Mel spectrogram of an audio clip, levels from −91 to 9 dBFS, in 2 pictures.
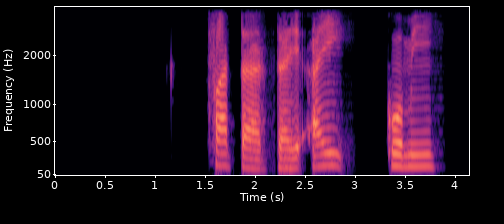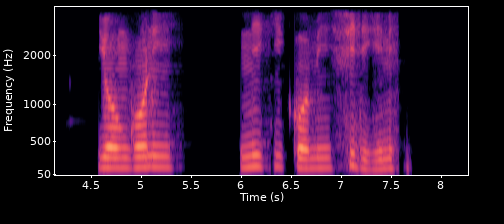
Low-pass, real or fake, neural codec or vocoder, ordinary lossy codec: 3.6 kHz; real; none; AAC, 16 kbps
